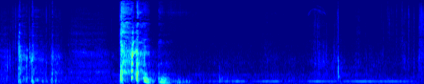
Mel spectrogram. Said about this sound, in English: I'm still coughing. Nothing to do with any other kind of medical story of this year.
